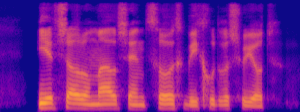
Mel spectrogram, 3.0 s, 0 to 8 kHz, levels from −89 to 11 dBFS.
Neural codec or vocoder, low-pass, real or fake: codec, 24 kHz, 1.2 kbps, DualCodec; 7.2 kHz; fake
